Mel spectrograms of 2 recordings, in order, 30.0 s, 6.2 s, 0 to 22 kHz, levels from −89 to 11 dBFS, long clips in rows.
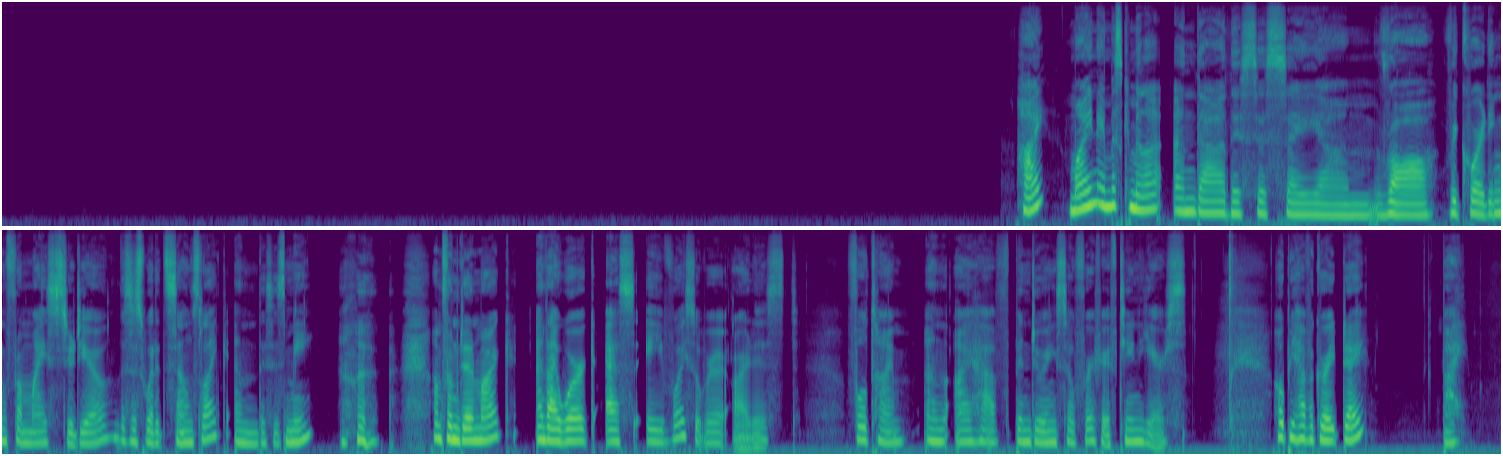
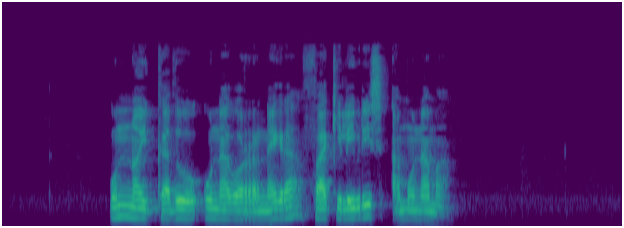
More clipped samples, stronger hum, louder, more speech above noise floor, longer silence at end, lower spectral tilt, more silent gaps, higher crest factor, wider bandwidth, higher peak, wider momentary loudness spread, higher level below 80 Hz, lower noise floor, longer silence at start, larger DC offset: neither; neither; first, -23 LUFS vs -31 LUFS; about the same, 55 dB vs 52 dB; second, 0.4 s vs 1.75 s; about the same, -5.5 dB/octave vs -5 dB/octave; neither; about the same, 20 dB vs 20 dB; first, over 20 kHz vs 11 kHz; first, -6 dBFS vs -14 dBFS; first, 12 LU vs 7 LU; first, -50 dBFS vs -84 dBFS; second, -77 dBFS vs -82 dBFS; first, 10.15 s vs 1.1 s; neither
